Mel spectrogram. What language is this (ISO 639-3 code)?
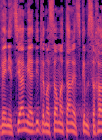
heb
